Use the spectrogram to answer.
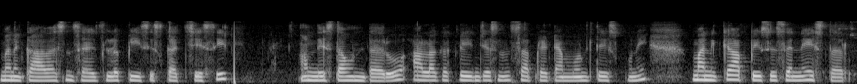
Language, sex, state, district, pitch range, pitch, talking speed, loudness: Telugu, female, Andhra Pradesh, Srikakulam, 180-195 Hz, 190 Hz, 140 wpm, -18 LUFS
